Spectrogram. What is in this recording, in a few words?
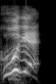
Voice damaged jp; ilulu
